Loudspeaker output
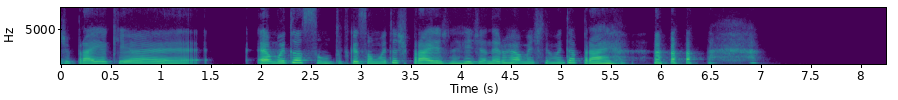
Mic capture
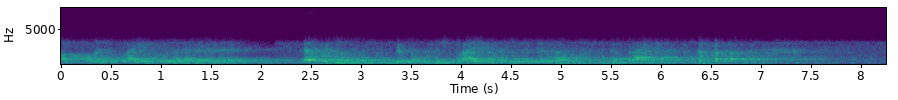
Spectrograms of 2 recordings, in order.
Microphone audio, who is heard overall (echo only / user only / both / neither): echo only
